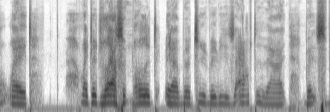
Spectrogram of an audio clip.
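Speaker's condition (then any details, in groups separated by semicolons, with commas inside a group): Non-progressive muscular dystrophy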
